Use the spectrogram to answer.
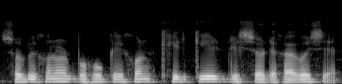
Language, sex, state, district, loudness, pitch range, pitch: Assamese, male, Assam, Kamrup Metropolitan, -16 LUFS, 110-125 Hz, 120 Hz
